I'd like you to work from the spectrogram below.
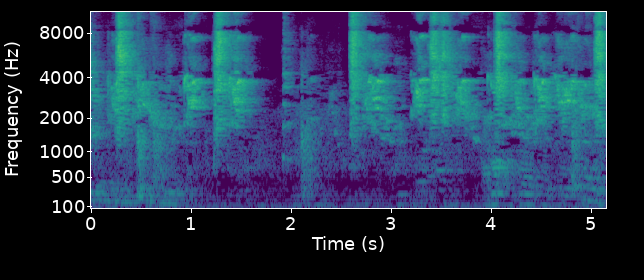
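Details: Pet budgerigars make loud, harsh, high squawks and chirps in short bursts, a pause near two seconds, then a busy run of rapid scratchy notes.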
